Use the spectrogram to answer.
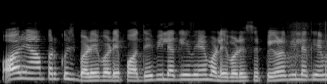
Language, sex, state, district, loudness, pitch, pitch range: Hindi, female, Uttar Pradesh, Jyotiba Phule Nagar, -18 LUFS, 215 Hz, 180-225 Hz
